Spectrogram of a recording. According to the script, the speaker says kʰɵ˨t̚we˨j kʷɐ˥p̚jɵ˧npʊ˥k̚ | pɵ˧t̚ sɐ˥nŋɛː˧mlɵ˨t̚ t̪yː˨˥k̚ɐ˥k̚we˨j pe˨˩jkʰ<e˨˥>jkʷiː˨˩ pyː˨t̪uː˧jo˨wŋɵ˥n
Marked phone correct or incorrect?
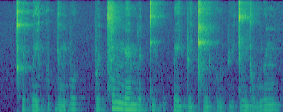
correct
